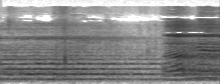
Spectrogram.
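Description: A male voice chanting a prayer on a long held note, moving up to a new pitch near the end, echoing in a large underground stone cistern.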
